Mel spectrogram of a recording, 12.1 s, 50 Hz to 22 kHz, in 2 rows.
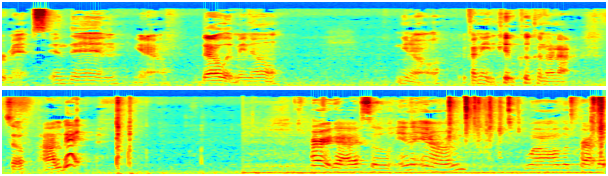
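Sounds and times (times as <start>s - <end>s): microwave humming: 7.2s - 12.0s.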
